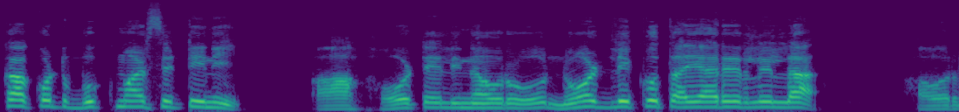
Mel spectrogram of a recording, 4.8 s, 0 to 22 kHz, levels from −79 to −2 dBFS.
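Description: Speech that drags and stutters from 1.32 to 2.68 s, with 14 brief hitches, the longest about 52 ms, together stretching the passage by 170 ms without losing any sound. These repeated stalls (stutter) happen when packets arrive late and the jitter buffer runs dry, so the receiver holds the last sound until data resumes. From 2.87 to 4.62 s the speech plays at about 92% speed at unchanged pitch, adding 143 ms. This is a jitter buffer slow-down, where repeated pitch periods rebuild the buffer's reserve.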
